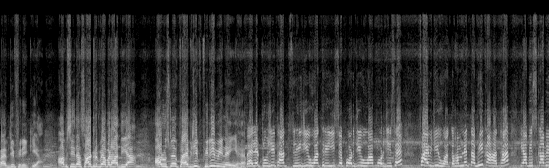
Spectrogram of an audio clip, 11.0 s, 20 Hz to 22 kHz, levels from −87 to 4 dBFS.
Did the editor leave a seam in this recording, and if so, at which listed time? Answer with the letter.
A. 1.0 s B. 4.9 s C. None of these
B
